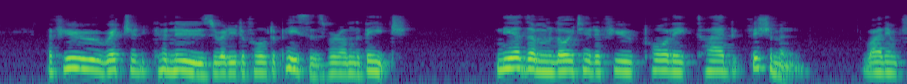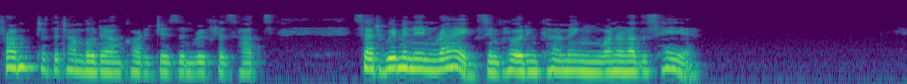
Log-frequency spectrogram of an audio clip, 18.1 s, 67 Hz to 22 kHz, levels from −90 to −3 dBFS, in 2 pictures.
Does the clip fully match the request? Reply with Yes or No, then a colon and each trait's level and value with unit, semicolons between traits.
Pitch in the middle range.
Yes: medium, 165 Hz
